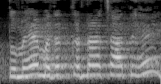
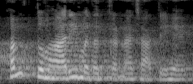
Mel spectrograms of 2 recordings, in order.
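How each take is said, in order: First: Teacher highlighting the wrong word for the class; stress on तुम्हें. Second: Said in the usual way. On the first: Shown as a demonstration. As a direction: mark तुम्हें as the mistake. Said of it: "ये गलत हो गया।". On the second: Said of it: "क्या होता?".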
